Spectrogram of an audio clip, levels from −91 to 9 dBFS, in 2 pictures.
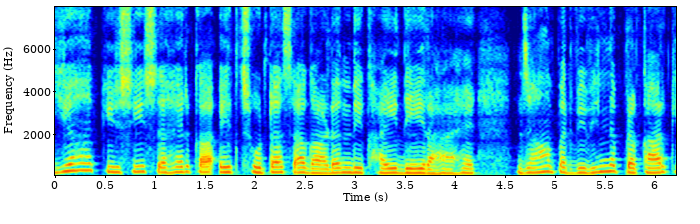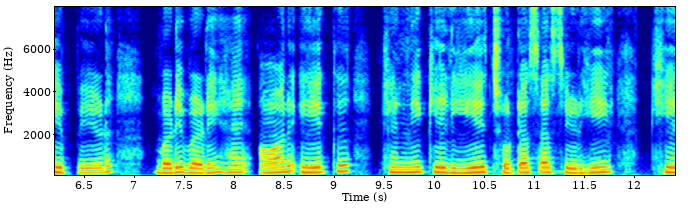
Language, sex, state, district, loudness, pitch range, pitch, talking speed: Hindi, female, Chhattisgarh, Korba, -17 LUFS, 210-240 Hz, 225 Hz, 130 wpm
